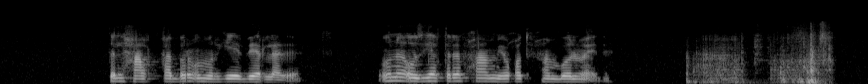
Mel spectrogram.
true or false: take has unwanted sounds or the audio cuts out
true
